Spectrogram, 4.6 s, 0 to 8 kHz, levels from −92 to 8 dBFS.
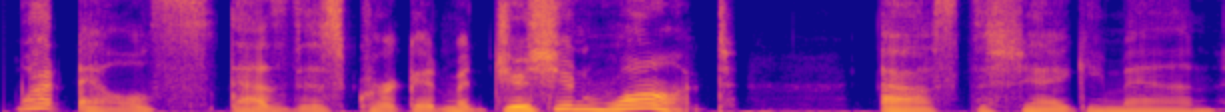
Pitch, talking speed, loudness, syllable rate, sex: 190 Hz, 155 wpm, -20 LUFS, 4.6 syllables/s, female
